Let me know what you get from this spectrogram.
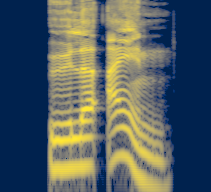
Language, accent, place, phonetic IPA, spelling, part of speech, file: German, Germany, Berlin, [ˌøːlə ˈaɪ̯n], öle ein, verb, De-öle ein.ogg
- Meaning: inflection of einölen: 1. first-person singular present 2. first/third-person singular subjunctive I 3. singular imperative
